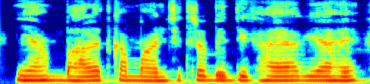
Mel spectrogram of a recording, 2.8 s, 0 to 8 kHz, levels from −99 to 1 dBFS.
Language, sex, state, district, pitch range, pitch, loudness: Hindi, male, Jharkhand, Ranchi, 150-160 Hz, 155 Hz, -14 LUFS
